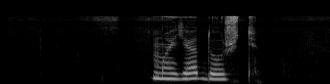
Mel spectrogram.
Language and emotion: Russian, neutral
